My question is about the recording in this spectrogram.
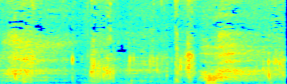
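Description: Footsteps on a gravelly dirt trail, several steps in a row, walking uphill.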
